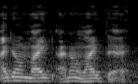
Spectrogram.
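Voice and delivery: soft, subdued conclusion; quiet dislike. Retold or imitated. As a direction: murmur it softly, put off. Retold realisation about being high.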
